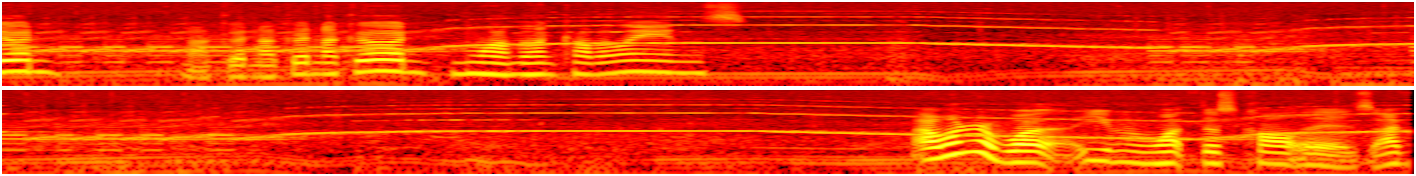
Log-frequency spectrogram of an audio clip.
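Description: A police siren wails, slowly rising and falling.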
